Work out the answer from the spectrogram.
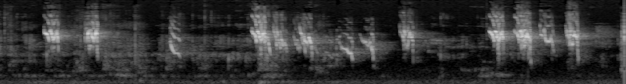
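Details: Budgie chirping in bursts of bright, sharp tweets and scratchy warbled notes, some short downward-sliding whistles, coming in clusters with brief quiet gaps between them.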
